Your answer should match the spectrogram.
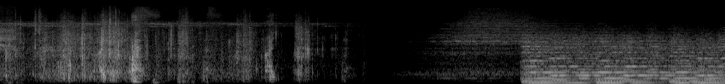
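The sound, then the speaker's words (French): Footsteps crunch and rustle through forest undergrowth in a steady walking rhythm for a few seconds, while tracking a Psalmopus spider. After a brief silence, music begins. “On est toujours dans la forêt, pour ceux qui ont écouté la partie 1. Et on marche”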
